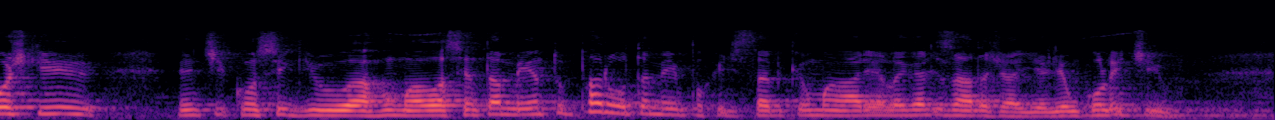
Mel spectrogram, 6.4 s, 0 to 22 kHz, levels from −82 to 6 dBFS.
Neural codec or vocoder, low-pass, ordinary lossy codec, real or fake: none; none; none; real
